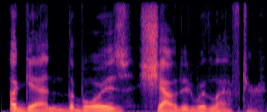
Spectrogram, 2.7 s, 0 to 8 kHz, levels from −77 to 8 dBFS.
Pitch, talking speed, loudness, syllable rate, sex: 145 Hz, 135 wpm, -18 LUFS, 3.8 syllables/s, male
